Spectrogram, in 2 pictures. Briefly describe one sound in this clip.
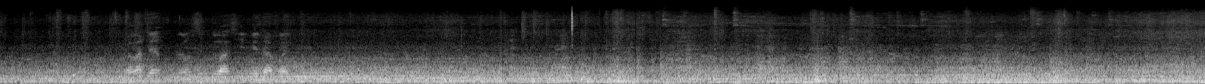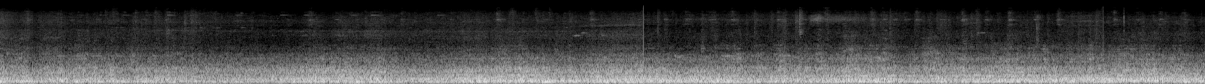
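Tyres roll on a highway road.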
